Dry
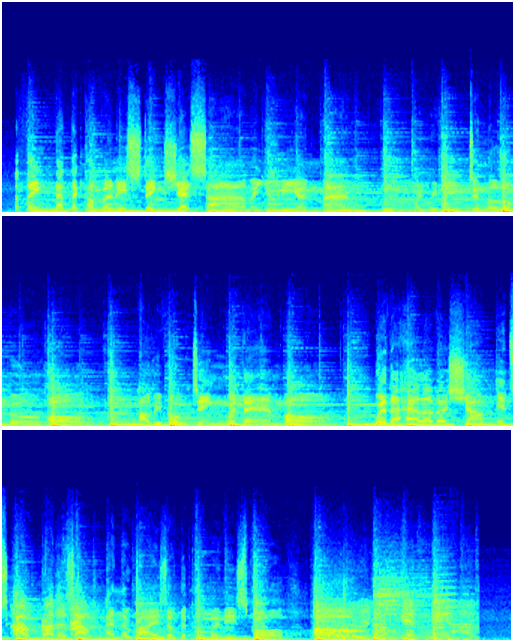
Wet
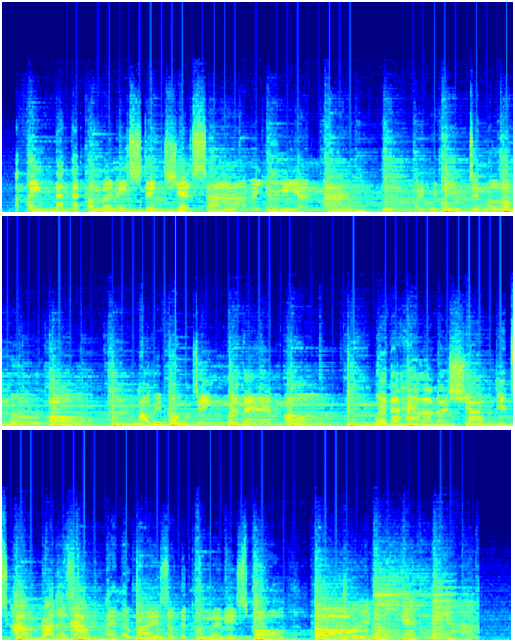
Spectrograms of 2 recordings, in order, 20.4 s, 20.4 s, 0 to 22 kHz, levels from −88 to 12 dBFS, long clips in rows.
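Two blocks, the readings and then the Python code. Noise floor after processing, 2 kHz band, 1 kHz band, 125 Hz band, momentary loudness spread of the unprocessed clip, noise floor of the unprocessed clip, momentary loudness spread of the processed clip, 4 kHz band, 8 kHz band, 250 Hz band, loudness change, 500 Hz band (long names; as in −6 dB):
−38 dBFS, +2.5 dB, +2.5 dB, +0.5 dB, 7 LU, −40 dBFS, 8 LU, +2.5 dB, +2.0 dB, −1.5 dB, +1.5 dB, +1.5 dB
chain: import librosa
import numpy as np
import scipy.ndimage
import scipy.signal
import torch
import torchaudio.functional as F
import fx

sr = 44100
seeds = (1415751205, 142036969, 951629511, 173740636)

y = scipy.signal.sosfilt(scipy.signal.butter(2, 48.0, 'highpass', fs=sr, output='sos'), x)
y = y + 0.85 * np.pad(y, (int(2.7 * sr / 1000.0), 0))[:len(y)]
y = fx.buffer_crackle(y, sr, first_s=0.82, period_s=0.14, block=1024, kind='repeat')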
